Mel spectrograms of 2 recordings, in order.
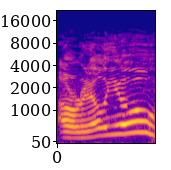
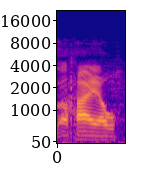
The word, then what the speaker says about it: Arraial: So apparently the R's are like an H sound, so it's Ohio.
